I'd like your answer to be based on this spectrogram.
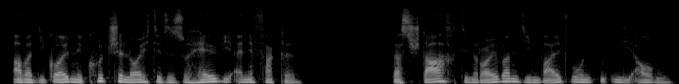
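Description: A man reads a fairy tale aloud in a calm, measured way. His voice is dark and mellow, recorded dry and close with no room sound. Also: on the low side, no room sound. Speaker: narrator.

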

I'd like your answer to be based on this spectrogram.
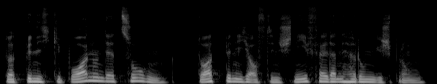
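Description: A man's voice: medium pitch, fairly quick, dark tone, dry recording, studio quality, lightly acted. A man voicing a wistful, tethered male reindeer in a fairy-tale reading. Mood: proud.

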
